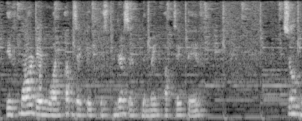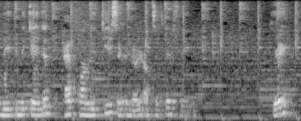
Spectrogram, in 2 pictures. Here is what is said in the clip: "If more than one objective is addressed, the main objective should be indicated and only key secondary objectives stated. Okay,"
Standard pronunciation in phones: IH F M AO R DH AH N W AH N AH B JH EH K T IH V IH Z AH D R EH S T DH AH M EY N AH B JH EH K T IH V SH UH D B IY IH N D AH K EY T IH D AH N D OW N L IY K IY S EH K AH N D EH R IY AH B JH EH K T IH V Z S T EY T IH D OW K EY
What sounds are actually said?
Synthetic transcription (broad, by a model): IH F M AO R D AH N W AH N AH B JH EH K T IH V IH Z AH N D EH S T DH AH M EY N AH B JH EH K T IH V S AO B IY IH N D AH K EY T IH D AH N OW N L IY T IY S EH K AH N D EH R IY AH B JH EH K T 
